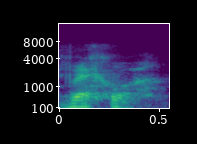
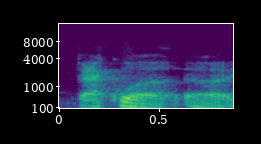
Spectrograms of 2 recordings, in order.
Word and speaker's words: Växjö: He's 5'10", 163-pound center playing for, this is a fun town to pronounce, but it's called Växjö. Växjö in Swedish Elite League.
